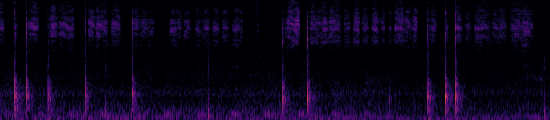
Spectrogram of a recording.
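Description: A lecturer writes equations on a board during a thermodynamics lecture. Scattered taps and scratchy strokes come irregularly over faint room noise and sound quiet and close.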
